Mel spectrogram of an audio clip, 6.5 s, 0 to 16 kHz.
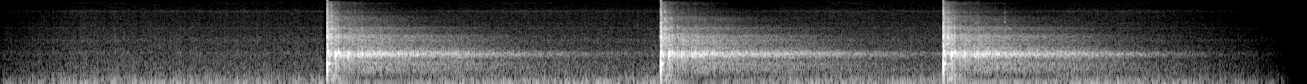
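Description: Three shots from a .380 handgun, about a second and a half apart, each sharp crack trailing off in an echo that fades over a second or so.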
